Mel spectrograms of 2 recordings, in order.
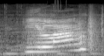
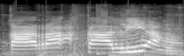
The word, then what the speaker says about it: Kaliang: namanya Karak kilang Salah, bacanya gini. Kaliang. kaliang. Ya.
